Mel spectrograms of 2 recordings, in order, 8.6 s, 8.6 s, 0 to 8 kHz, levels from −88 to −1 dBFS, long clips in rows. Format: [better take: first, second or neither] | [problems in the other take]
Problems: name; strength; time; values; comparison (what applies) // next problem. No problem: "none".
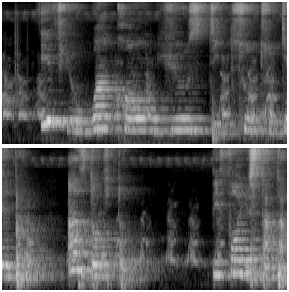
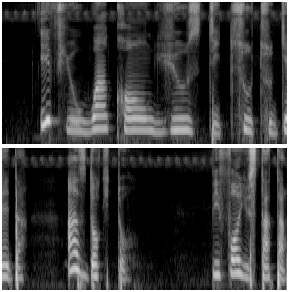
second | background sound (Bark); 16 dB below the speech // room echo; dies away in 0.9 s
